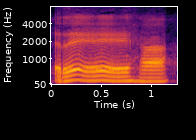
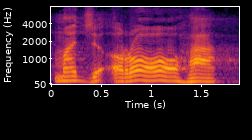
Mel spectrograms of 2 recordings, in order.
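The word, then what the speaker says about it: مَجْرَاهَا: email lah bismillah imaje reha tulisannya majroha Tapi bacanya miring Bismillahirrohmanirrohim reha namanya Imam Al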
